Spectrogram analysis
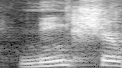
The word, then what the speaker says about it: Ningxia: ningxia red I know don't be intimidated by pronouncing it mink sure red people call it ninja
